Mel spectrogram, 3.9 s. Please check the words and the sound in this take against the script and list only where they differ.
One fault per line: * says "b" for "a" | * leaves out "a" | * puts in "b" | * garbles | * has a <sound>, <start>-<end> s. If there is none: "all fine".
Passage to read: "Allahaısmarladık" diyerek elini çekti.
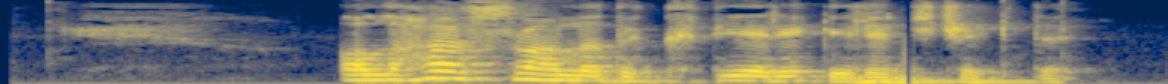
* has a dropout, 3.0-3.0 s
